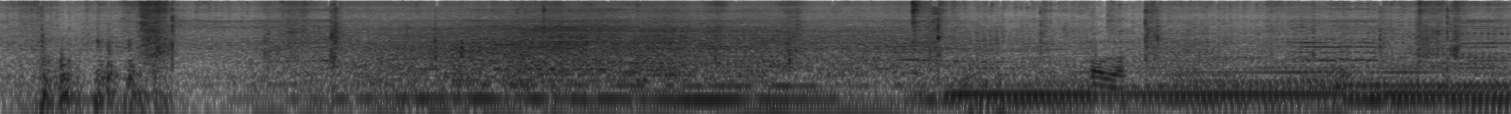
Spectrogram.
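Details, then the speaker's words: Washing machine motor spinning with the belt to the gearbox removed: a steady, even low hum with no grinding or knocking. Because the motor runs quietly on its own, the noisy gearbox is the fault and needs replacing. "Maganda ang e ang tunog ng motor tining."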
